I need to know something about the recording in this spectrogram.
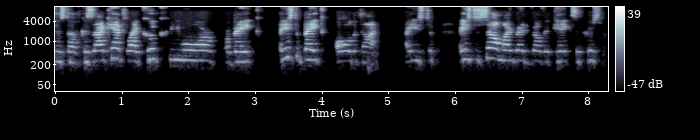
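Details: Woman with real foreign accent syndrome, speaking in her own voice; she also reports trouble remembering words, reading and saying big words.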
